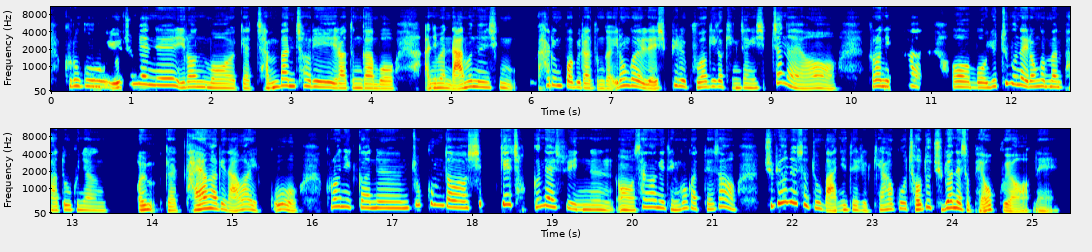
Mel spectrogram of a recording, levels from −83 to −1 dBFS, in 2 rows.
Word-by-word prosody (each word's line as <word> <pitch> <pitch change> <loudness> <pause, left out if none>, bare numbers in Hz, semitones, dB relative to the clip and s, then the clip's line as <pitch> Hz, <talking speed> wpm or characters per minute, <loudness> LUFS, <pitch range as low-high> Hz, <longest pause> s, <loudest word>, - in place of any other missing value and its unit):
그리고 230 -2 0
요즘에는 275 - +2
이런 205 0 +1
뭐 165 -2 +2
이렇게 155 0 -4
잔반 210 +9 +2
처리라든가 170 -9 +2
뭐 145 -1 0 0.4
아니면 165 -1 0
남은 195 +11 +6
음식 190 -2 -1
무 160 -4 -3 0.3
활용법이라든가 190 - -1
이런 255 - 0
거에 235 -5 +3
레시피를 170 - +1
구하기가 210 +4 -1
굉장히 165 0 -3
쉽잖아요. 160 - -1 0.4
그러니까 225 -1 +1 0.7
어 205 0 +3
뭐 185 -1 0
유튜브나 285 - 0
이런 215 0 +2
것만 215 -3 -1
봐도 165 +2 -2
그냥 155 -3 -5 0.4
얾 170 +2 +4
그러니까 145 -1 -2
다양하게 210 +3 +5
나와 175 +6 +1
있고 155 0 -2 0.3
그러니까는 245 -5 0
쪼끔 360 - -4
더 260 -4 +3
쉽게 380 +6 0
접근할 305 -3 -1
수 270 -2 -9
있는 175 -5 -1
어 160 -1 +1
상황이 275 - -1
된 175 -6 -3
것 235 - -2
같아서 210 +2 -3 0.3
주변에서도 375 - +1
많이들 165 +3 0
이렇게 140 +4 -7
하고 195 +5 -1
저도 185 +9 +3
주변에서 225 -5 +3
배웠고요, 135 -4 0
네. 125 +2 -7
200 Hz, 320 characters per minute, -24 LUFS, 165-245 Hz, 0.7 s, 남은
